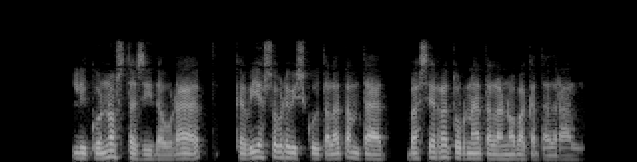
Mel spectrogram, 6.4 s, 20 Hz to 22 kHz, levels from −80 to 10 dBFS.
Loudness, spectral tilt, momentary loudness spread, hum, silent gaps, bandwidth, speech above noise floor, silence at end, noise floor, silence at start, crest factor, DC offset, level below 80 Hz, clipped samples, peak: -23 LUFS; -5.5 dB/octave; 7 LU; none; none; 8.2 kHz; over 67 dB; 0.55 s; under -90 dBFS; 0.75 s; 20 dB; under 0.1%; -64 dBFS; under 0.1%; -4 dBFS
